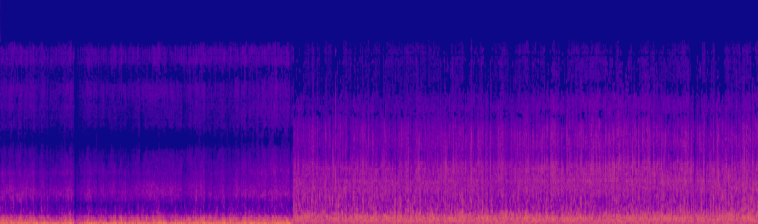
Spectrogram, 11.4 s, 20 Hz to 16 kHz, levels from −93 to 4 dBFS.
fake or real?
fake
